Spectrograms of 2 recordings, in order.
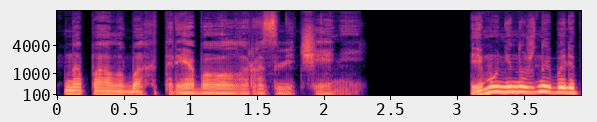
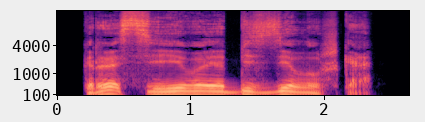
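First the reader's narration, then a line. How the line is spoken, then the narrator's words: Angry. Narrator (Russian): произнес он зло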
